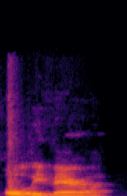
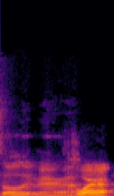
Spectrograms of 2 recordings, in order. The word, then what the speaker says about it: Oliveira: Well, if you pronounce his name right, then maybe I could give you my prediction. – But how did I say it wrong? – It's Oliveira. – Oliveira. – Yeah, it's Oliveira.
